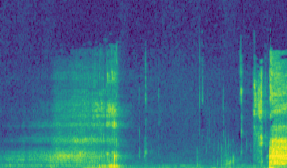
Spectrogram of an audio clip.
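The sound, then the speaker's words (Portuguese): Tea sipped from a mug brings soft, wet mouth sounds and a brief burst in the middle, then a louder slurping gulp at the very end, with quiet between. “Estou a beber um chá numa caneca que diz Keep Calm and Have a Tea. E é isso mesmo que eu estou a fazer.”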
